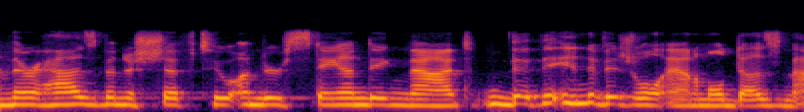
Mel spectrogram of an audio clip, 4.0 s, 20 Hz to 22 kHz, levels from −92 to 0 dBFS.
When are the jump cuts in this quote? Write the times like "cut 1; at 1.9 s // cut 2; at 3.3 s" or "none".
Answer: cut 1; at 2.4 s

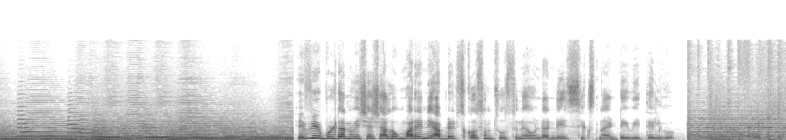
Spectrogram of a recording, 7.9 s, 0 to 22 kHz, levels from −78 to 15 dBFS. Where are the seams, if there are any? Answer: none

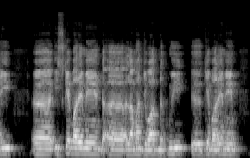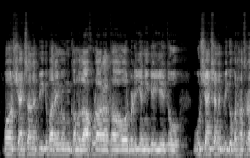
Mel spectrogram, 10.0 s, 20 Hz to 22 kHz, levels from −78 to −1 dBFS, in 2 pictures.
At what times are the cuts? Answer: none

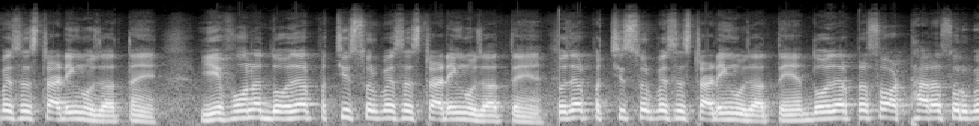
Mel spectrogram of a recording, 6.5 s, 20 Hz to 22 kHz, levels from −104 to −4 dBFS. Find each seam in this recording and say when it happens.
cut 1; at 3.7 s // cut 2; at 5.7 s

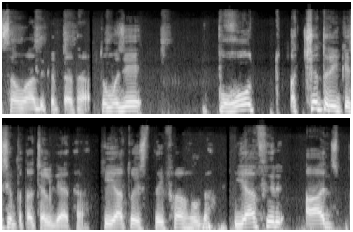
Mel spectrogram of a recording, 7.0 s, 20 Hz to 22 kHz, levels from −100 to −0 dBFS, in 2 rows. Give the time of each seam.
cut 1; at 0.9 s // cut 2; at 4.3 s // cut 3; at 5.7 s

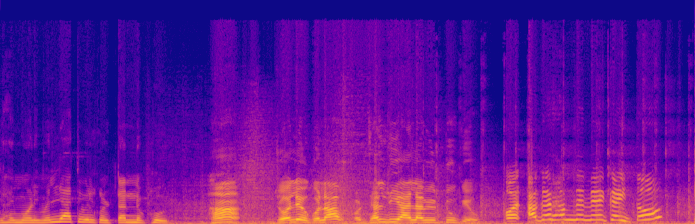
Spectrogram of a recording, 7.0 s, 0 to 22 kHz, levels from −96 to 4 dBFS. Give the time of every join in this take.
cut 1; at 2.0 s // cut 2; at 4.9 s

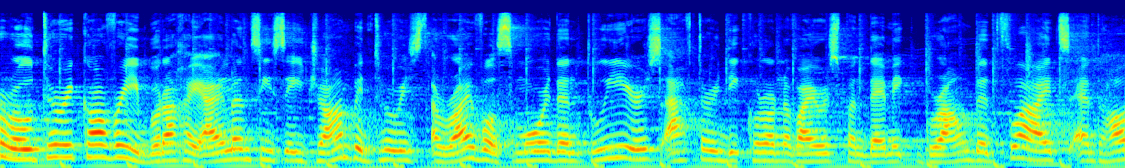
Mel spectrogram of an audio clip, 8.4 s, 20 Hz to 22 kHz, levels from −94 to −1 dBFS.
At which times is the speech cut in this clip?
none

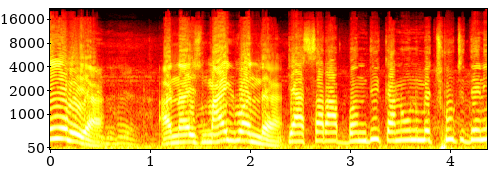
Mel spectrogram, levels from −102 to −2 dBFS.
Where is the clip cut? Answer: cut 1; at 2.3 s

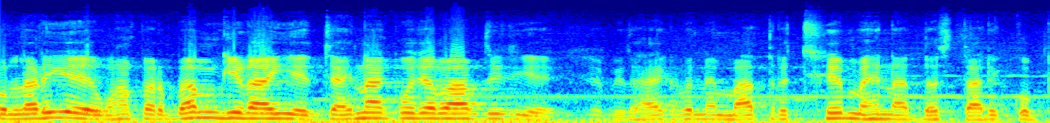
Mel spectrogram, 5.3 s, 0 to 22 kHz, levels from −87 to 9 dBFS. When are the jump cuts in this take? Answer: cut 1; at 3.0 s

